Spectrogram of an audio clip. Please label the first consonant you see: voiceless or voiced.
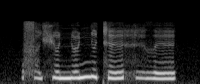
voiceless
